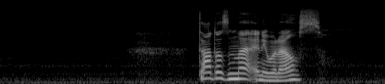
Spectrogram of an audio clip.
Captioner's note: she inhales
